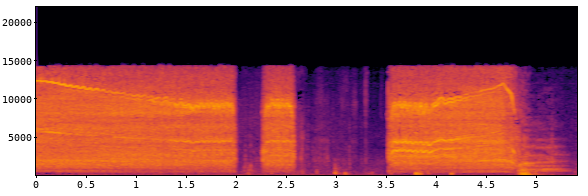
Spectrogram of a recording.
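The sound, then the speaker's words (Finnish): A power drill bores a tap hole into the trunk of a living birch tree, loud and whining in a long run, a brief blip, then another sustained burst that winds down, with quiet pauses between. “Vähän pahaa tekee, kun porataan elävän kauniin puun kylkeen.”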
